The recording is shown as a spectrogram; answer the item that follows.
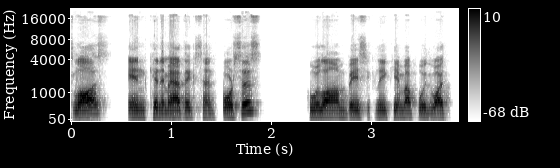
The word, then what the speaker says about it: Coulomb: It's a French name. Coulomb. The B is silent.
